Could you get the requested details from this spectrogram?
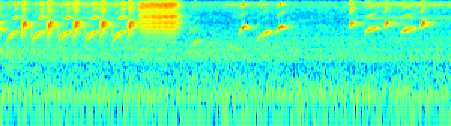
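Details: European goldfinch, pegada song style: a quick run of repeated bright chirps, a short harsh buzz, then lighter rising twitters in loose groups.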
